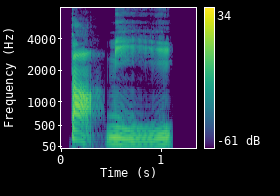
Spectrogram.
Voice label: "dami", Chinese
